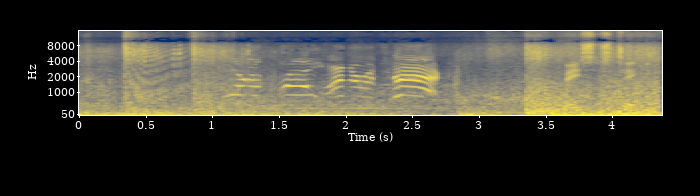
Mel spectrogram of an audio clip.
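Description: Gunfire and explosions hit a base in the Company of Heroes World War II strategy game, with steady booming shots, rising whistling shell sounds, and a heavy blast near the end.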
